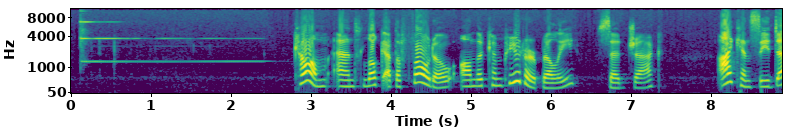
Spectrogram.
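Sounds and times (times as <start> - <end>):
bright metallic bell chime signaling page turn: 0.0 - 2.6
speech: 2.8 - 7.4, 8.1 - 8.8.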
